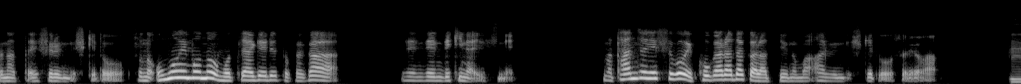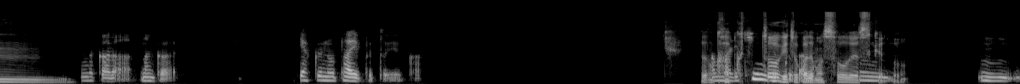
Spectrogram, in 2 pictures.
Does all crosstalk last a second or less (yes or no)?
no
